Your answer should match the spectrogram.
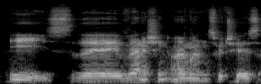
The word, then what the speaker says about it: Ys: s it's y s so it's e e ease the vanishing Omens which is a Master System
